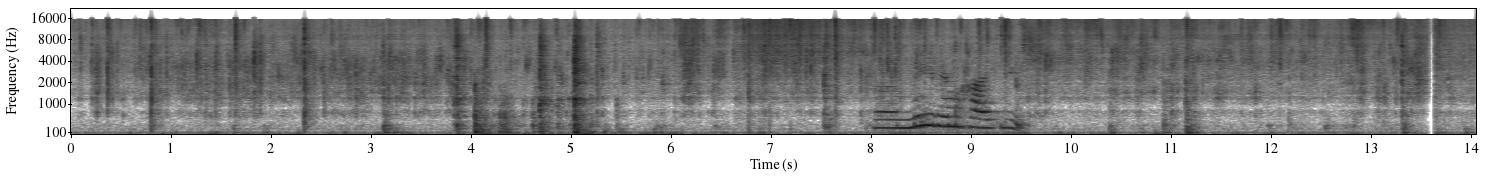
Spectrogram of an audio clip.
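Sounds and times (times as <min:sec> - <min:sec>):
chicken sizzling in hot oil: 0:00.0 - 0:14.0
utensil scraping a pan: 0:09.4 - 0:14.0.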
